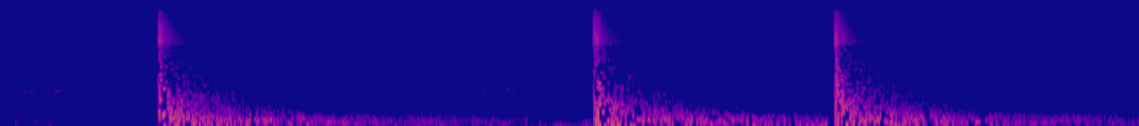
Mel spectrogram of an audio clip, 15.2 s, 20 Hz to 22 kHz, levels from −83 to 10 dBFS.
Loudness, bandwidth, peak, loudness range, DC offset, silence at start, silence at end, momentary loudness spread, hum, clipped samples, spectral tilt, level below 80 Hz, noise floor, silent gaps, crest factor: -46 LUFS; 15.5 kHz; -22 dBFS; 13 LU; under 0.1%; 2.1 s; 0.05 s; 25 LU; none; under 0.1%; -4.5 dB/octave; -56 dBFS; -83 dBFS; none; 28 dB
